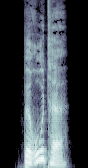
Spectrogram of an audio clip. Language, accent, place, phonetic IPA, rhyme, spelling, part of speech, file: German, Germany, Berlin, [bəˈʁuːtə], -uːtə, beruhte, verb, De-beruhte.ogg
- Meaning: inflection of beruht: 1. strong/mixed nominative/accusative feminine singular 2. strong nominative/accusative plural 3. weak nominative all-gender singular 4. weak accusative feminine/neuter singular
